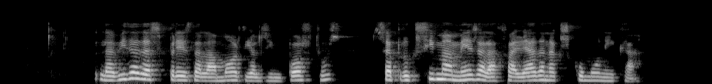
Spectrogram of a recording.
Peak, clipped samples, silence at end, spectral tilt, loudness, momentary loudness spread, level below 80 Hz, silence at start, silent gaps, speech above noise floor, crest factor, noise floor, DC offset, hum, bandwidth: -2 dBFS; under 0.1%; 0.75 s; -6 dB/octave; -18 LUFS; 13 LU; -62 dBFS; 1 s; none; 64 dB; 16 dB; -81 dBFS; under 0.1%; none; 7.6 kHz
